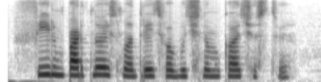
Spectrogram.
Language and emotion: Russian, neutral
